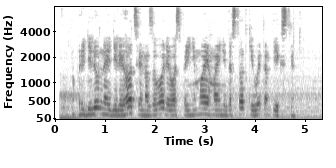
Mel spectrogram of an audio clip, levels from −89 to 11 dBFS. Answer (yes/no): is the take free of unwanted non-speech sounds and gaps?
yes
